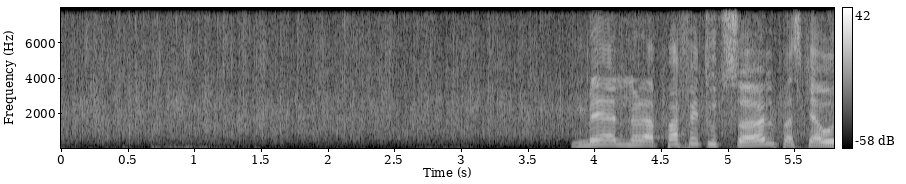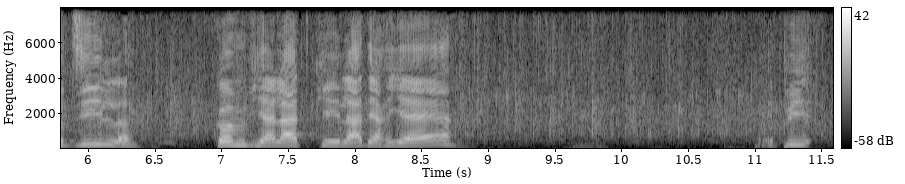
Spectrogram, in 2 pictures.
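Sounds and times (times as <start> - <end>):
audience applause: 0.0 - 11.5
speech: 3.8 - 8.9, 11.0 - 11.5.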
